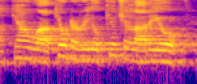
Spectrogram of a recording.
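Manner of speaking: usual speaking voice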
